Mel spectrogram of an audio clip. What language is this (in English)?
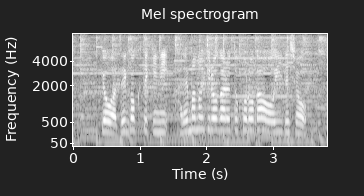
Japanese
